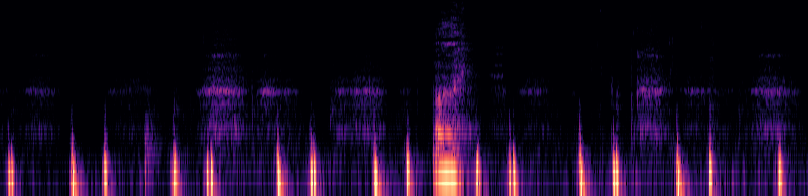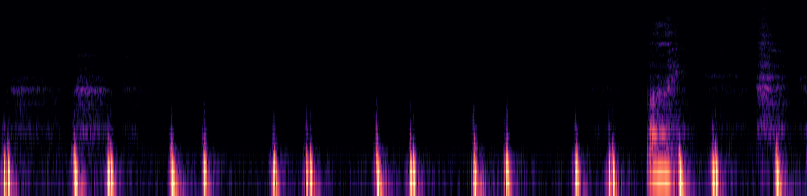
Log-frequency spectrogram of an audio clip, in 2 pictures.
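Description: A heartbeat sound effect, a steady run of low double thumps, under heavy gasping breaths that come about every two seconds. The breathing stops for a few seconds in the second half and returns near the end, while the heartbeat keeps going.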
